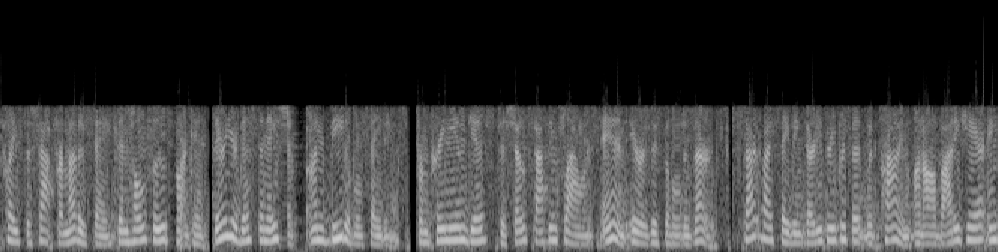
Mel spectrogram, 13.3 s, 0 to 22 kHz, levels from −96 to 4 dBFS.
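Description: A stuck bit runs through the whole clip as distortion riding on the speech, with the pauses filled by a gritty noise floor instead of silence. The likely cause is one converter or data bit held at a fixed value, so roughly half the samples are offset by that bit's weight in a waveform-dependent pattern.

iLBC codec coloration is also present throughout and plainly audible. The audio is narrowband with nothing above 4 kHz, and the speech is clear but rough and slightly synthetic. Each short frame is coded on its own, and the sound fits the 15.2 kbps, 20 ms mode.

Lost iLBC frames occur from 2.16 to 2.45 s, 3.76 to 4.13 s, and at 5.51 to 5.56 s, 9.00 to 9.07 s and 11.38 to 11.45 s. At each of these points the decoder fills the gap by repeating the last pitch cycle mixed with noise, which is heard as a held, buzzy, breathy vowel. The first event loses about 180 ms scattered over 280 ms. The second loses 300 ms across 360 ms, with one run of about a fifth of a second. 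The last three are short drops of 40 to 60 ms, and the speech recovers almost immediately after each one.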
